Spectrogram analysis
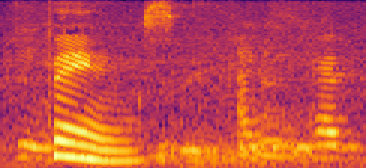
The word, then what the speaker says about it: things: 9 fix things uh-huh you see how my tongue presses on my teeth things yes you do pronounce the ass on ya fix things yeah that's what makes it difficult to pronounce yeah mmhmm yeah you need to generally in English remember always to pronounce the end of the word so fix fix things yes so you have two s sounds any other number you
